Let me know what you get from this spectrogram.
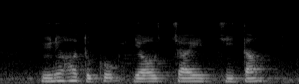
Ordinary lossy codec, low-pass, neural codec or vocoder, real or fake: none; 7.2 kHz; none; real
